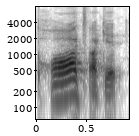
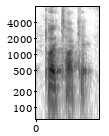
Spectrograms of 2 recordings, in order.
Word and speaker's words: Pawtucket: being in pawtucket and it's spelled pawtucket but it said pawtucket so um after 50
